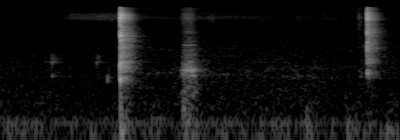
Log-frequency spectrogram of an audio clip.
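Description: A sharp puff of breath blowing out a candle flame about a second in, then a short sharp click near the end as a utility lighter is sparked in the rising smoke, the flame jumping down to relight the wick.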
